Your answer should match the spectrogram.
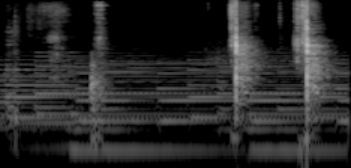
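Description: Chef's knife chopping red bell pepper on a wooden cutting board: a light knock about two-thirds of a second in, then a sharper chop near the end.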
